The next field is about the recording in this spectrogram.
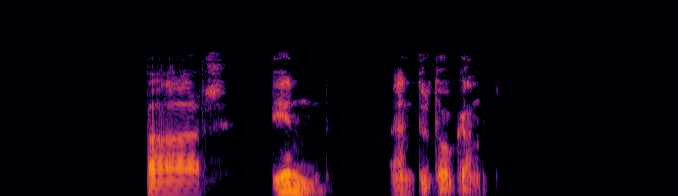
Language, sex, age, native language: Icelandic, male, 40-49, Icelandic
